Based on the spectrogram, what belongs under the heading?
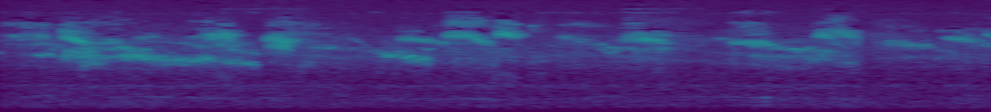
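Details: Common starlings filmed at close range pour out quick, jumbled squeaks, chirps and short rising and falling whistles in an unbroken run of chatter.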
